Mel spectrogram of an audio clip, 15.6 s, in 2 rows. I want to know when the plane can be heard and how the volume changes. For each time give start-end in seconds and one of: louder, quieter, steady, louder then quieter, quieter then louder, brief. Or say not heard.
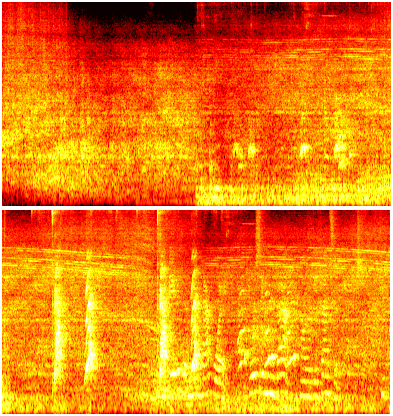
0.0-15.5 steady.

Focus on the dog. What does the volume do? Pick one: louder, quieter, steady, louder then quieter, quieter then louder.
louder then quieter.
